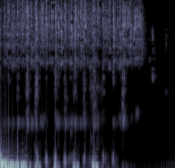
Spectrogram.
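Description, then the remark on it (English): A voice mimics rolling dice: a rapid, hissy clatter of about a dozen clicks running for two seconds, then cutting off abruptly, with no speech. “All right, somebody simulate the dice noise. Die noise for me.”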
